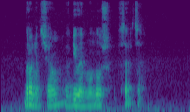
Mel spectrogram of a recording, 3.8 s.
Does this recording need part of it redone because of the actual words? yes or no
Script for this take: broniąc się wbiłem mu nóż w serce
no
